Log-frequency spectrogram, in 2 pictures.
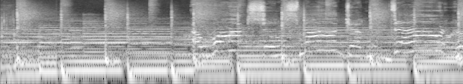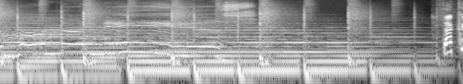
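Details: Steady music with a strong bass beat and guitar plays under a voice, with no animal sounds. No animal calls can be picked out anywhere in the clip.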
